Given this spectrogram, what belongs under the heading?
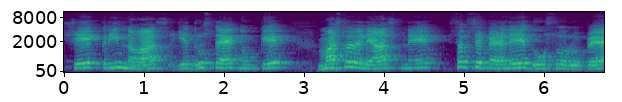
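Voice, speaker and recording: Bright-voiced Pakistani Urdu teacher in an echoey room. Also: male voice, sits high. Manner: slow, deliberate, repeating words for students. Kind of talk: exam-prep lesson walkthrough.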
